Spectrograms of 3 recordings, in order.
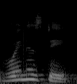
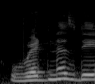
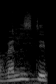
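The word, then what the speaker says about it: Wednesday: वॉज अ वेनसडे morning इसमें D silent है वेनसडे वेडनसडे नहीं पढ़ा जाता वेनसडे पढ़ा जाता है इट वॉज अ वेनसडे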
